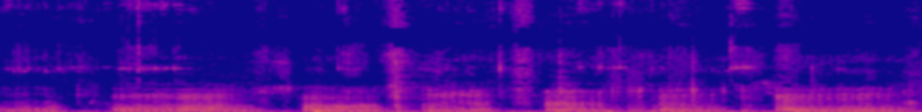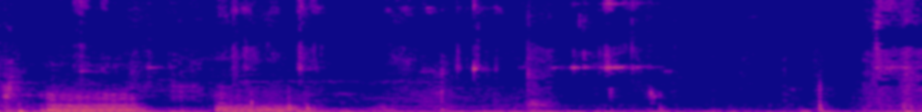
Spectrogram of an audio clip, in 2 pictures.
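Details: A white-and-red parti-colour female American cocker spaniel with her litter gives low, rumbling growls in rapid broken bursts indoors.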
